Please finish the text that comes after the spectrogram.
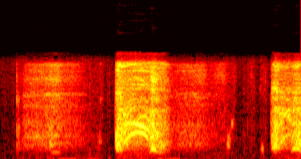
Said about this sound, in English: excuse me again, I really apologize for my cough.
